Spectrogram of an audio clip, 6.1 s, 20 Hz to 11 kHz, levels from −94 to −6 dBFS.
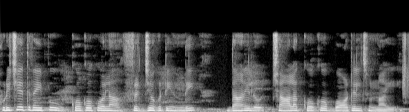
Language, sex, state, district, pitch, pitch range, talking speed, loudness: Telugu, female, Telangana, Hyderabad, 190 Hz, 170-210 Hz, 125 wpm, -15 LUFS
